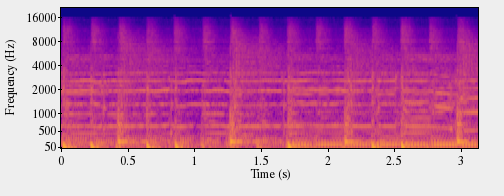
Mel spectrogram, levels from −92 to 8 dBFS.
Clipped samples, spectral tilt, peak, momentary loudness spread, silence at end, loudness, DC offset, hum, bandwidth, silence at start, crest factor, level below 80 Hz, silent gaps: under 0.1%; -5.5 dB/octave; -6 dBFS; 2 LU; 0 s; -23 LUFS; under 0.1%; none; 16.5 kHz; 0 s; 16 dB; -28 dBFS; none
